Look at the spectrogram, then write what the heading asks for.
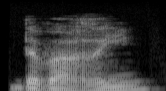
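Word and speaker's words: דְּבָרִים: Da mesma maneira que devarim nós pronunciamos com o acento na última sílaba. É sempre assim no hebraico bíblico.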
